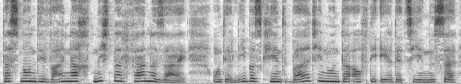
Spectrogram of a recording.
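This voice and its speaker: A woman reading an old German fairy tale aloud in a calm, measured storytelling manner. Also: a little high.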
